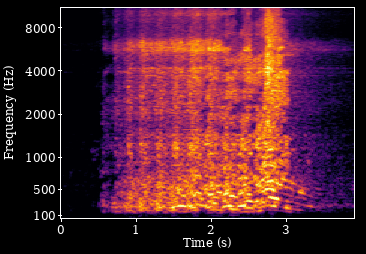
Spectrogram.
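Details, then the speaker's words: Motorcycle engine after repair of a loose flywheel/magneto knock and exhaust modification: picks up and revs smoothly, settles back cleanly, no knock or tapping; normal engine revving. "الصويت ديال الماكينه بلاصتو."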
